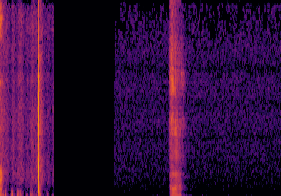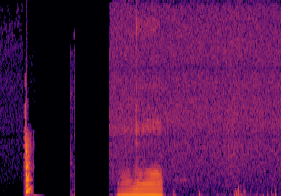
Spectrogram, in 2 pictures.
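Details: Asleep indoors, female Boston Terrier Gaeborin gives one short, reedy, harmonic snore near the end, after several sharp clicks and small thumps in otherwise quiet surroundings.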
